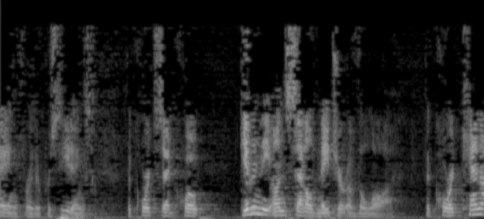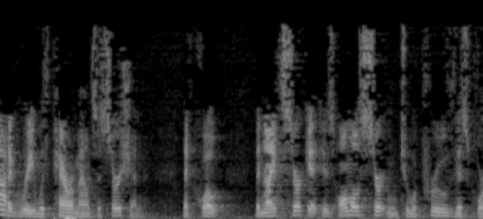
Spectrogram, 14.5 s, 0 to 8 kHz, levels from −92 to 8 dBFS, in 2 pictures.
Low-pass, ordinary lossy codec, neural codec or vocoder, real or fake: 7.2 kHz; MP3, 32 kbps; none; real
